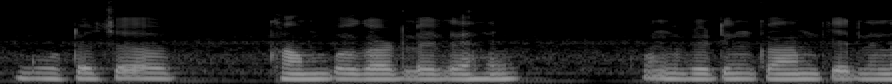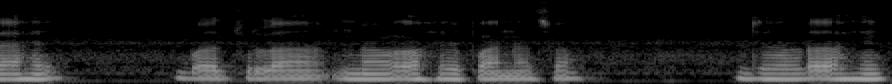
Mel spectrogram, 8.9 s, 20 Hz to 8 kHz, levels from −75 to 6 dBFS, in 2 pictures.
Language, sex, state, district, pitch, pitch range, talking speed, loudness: Marathi, male, Maharashtra, Dhule, 140 Hz, 95-145 Hz, 95 wpm, -32 LUFS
